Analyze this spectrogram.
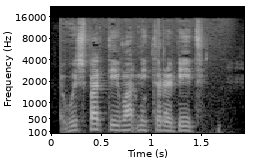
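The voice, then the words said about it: Heavy put-on accent. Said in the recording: “Your accent is quite heavy.”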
